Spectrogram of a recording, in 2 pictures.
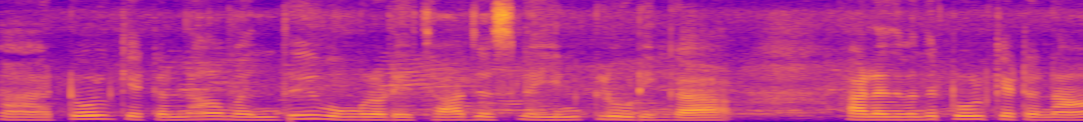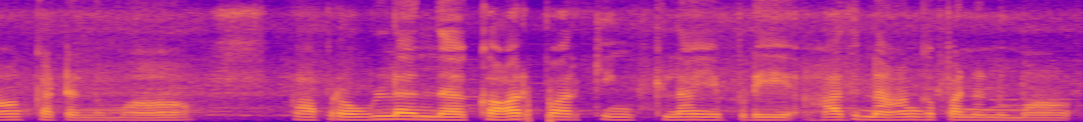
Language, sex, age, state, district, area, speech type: Tamil, female, 30-45, Tamil Nadu, Perambalur, rural, spontaneous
